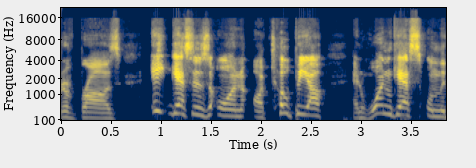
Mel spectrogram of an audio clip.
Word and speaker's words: Autopia: the wizard of bras autotopia or the disney gallery which are autopia autopia autopia that's how you say it folks is it shrek's castle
